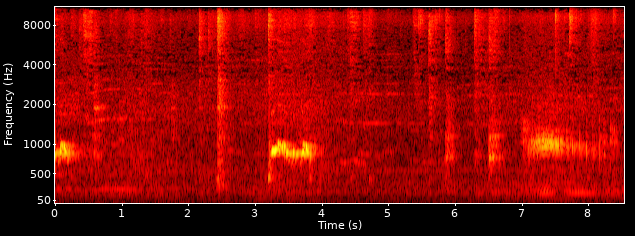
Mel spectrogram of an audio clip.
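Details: Cemani and Bangkok zebra doves in duet give fainter rolling coos at intervals, mixed with sharp clicks and knocks and a soft background hum.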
